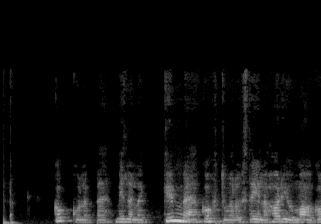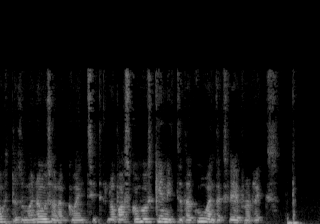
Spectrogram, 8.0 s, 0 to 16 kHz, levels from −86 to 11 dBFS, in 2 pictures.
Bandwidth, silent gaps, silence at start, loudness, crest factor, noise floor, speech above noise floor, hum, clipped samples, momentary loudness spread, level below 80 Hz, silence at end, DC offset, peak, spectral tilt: 11.5 kHz; none; 0.05 s; -24 LUFS; 18 dB; -56 dBFS; 32 dB; none; under 0.1%; 16 LU; -50 dBFS; 0.25 s; under 0.1%; -6 dBFS; -7 dB/octave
